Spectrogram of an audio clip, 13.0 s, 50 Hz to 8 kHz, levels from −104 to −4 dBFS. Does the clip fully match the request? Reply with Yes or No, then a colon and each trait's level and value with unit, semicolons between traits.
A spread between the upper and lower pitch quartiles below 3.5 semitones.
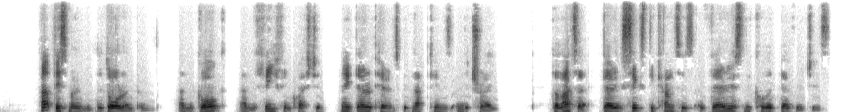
No: average, 4.2 semitones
